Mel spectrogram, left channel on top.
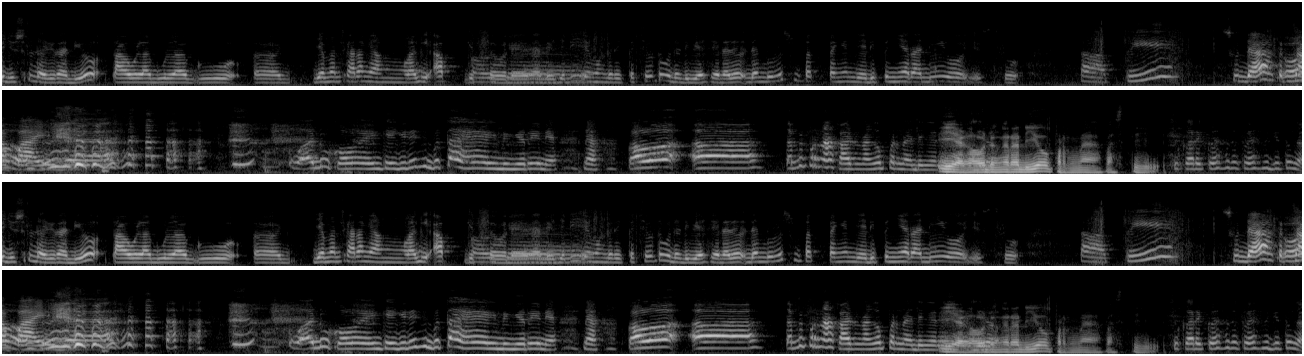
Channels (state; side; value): normal; both; correlation 0.89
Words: justru dari radio tahu lagu-lagu zaman sekarang yang lagi up gitu dari radio. Jadi emang dari kecil tuh udah dibiasain radio dan dulu sempat pengen jadi penyiar radio justru. Tapi Sudah tercapai. sudah. Waduh, kalau yang kayak gini sih betah ya yang dengerin ya. Nah, kalau tapi pernah kan, Rangga pernah dengerin Iya, radio? kalau denger radio pernah pasti. Suka request gitu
